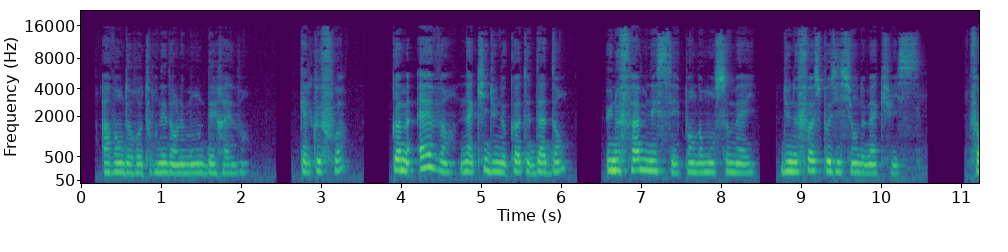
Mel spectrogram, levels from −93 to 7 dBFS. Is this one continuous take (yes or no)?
yes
